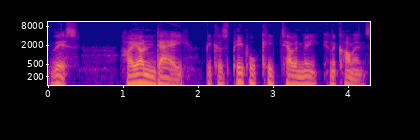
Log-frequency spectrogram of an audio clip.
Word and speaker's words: Hyundai: of pronunciation moving forward I will try and pronounce Hyundai correctly like this Hyundai because people keep telling me in the comments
